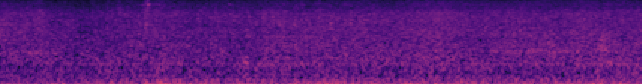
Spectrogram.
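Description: Wind buffeting the microphone on the deck of a sailing catamaran under way, a steady low rumble, with the wash of open-water waves beneath it.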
